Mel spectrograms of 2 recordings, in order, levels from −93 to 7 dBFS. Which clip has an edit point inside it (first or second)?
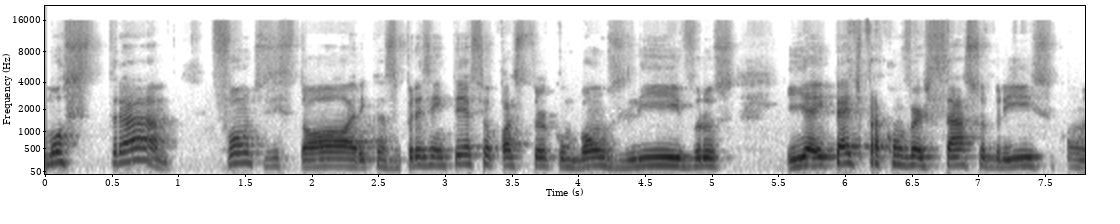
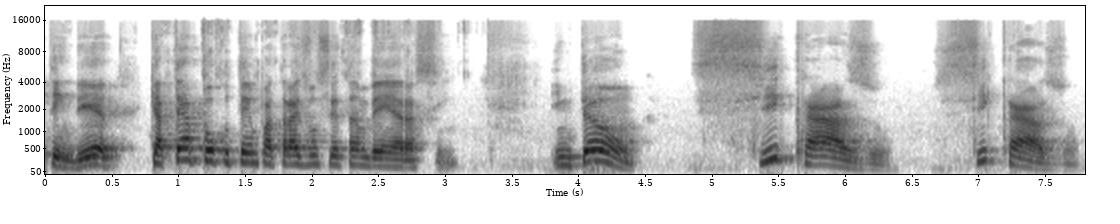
first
